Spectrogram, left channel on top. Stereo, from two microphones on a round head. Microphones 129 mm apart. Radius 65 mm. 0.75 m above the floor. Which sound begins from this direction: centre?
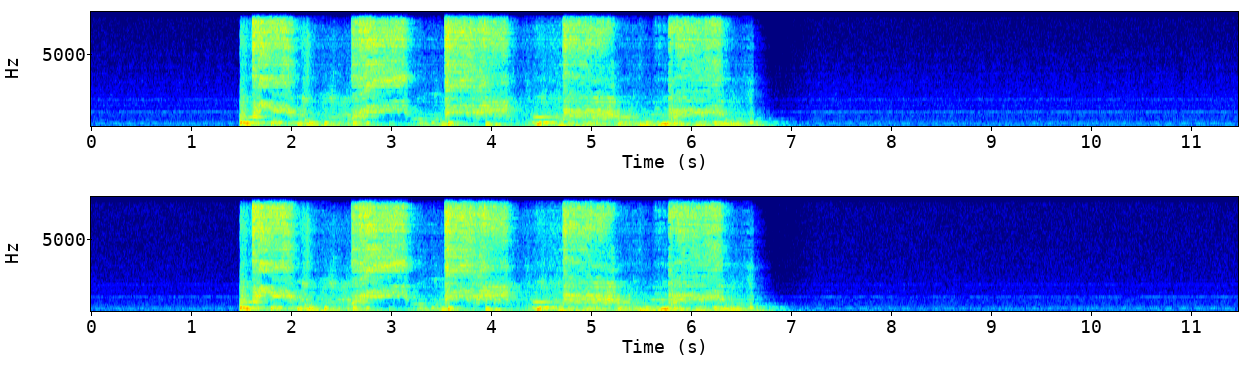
A scream, at 1.5 s.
